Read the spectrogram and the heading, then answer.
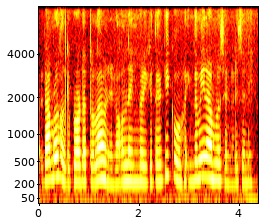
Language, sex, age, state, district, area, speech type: Nepali, female, 30-45, West Bengal, Darjeeling, rural, spontaneous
